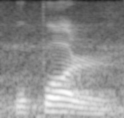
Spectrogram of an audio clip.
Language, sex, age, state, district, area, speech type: Assamese, male, 30-45, Assam, Nalbari, rural, read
